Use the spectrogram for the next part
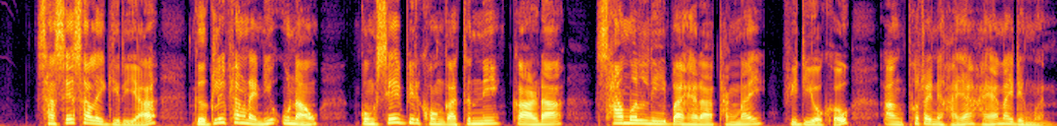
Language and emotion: Bodo, surprised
